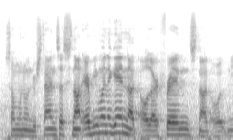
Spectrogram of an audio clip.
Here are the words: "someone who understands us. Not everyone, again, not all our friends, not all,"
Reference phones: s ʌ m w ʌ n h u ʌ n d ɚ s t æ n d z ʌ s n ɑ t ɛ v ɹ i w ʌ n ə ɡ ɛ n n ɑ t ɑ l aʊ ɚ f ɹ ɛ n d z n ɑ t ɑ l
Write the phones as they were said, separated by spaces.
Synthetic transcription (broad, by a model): s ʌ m w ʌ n h u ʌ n d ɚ s t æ n d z ʌ s n ɑ t ɛ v ɹ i w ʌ n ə ɡ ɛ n n ɑ t ɑ l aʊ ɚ f ɹ ɛ n d s n ɑ t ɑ l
